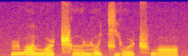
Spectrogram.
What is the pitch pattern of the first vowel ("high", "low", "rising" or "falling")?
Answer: falling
